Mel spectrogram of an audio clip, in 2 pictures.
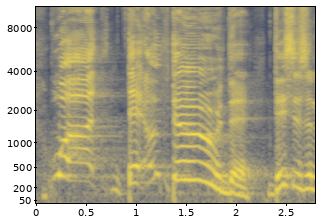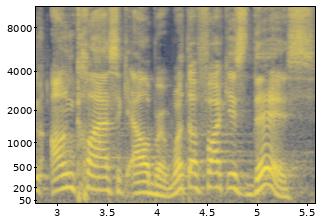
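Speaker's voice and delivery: high-pitched, incredulous outburst; real shocked outburst. Real, not acted. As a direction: burst out in high-pitched disbelief. Startled outburst at the game.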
